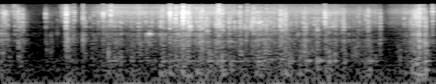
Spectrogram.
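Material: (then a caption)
Paper. A hand rubs and presses across a crinkled sheet of thin packing paper lying on a table. The result is a steady stream of dense, bright crackling and crinkling with sharp little snaps, swelling toward the middle and dipping briefly before picking up again at the end.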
